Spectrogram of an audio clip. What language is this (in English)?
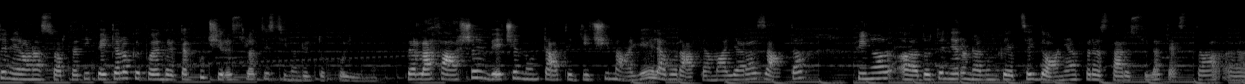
Italian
